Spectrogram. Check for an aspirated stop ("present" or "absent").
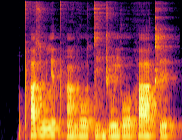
present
